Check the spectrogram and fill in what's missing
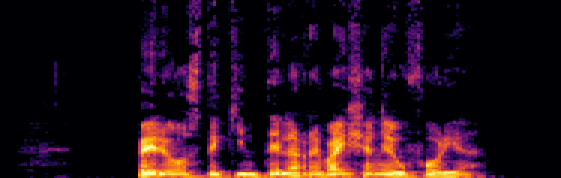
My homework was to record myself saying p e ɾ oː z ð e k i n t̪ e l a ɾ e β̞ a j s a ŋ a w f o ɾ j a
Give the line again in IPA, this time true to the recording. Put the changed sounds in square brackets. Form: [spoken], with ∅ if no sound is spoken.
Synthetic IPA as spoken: p e ɾ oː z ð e k i n t̪ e l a [r] e β̞ a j [ʃ] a ŋ [e] w f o ɾ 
